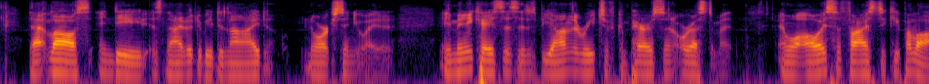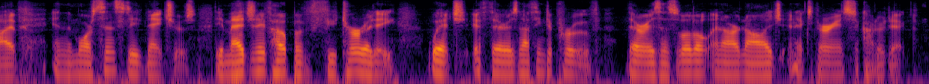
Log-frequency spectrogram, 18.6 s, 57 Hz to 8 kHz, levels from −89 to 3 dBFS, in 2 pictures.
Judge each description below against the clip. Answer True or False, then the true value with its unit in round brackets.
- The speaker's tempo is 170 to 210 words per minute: True (195 wpm)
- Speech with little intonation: True (1.7 semitones)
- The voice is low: True (105 Hz)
